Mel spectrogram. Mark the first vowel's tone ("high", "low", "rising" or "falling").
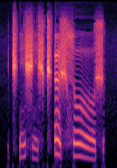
rising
